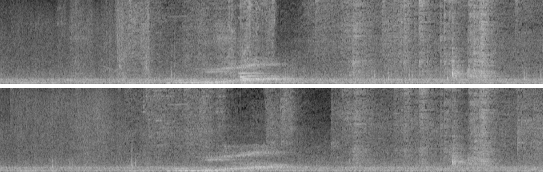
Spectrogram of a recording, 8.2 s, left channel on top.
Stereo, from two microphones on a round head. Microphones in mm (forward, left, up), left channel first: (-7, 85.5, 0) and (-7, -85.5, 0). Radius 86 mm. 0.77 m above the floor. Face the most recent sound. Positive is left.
turn(degrees=70)  # may be behind; listen again after turning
